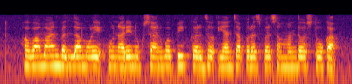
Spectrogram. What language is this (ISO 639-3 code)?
mar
